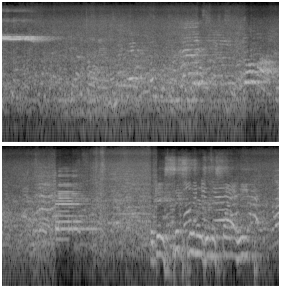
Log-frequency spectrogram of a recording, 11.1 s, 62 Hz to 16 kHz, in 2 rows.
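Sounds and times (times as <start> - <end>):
voices of people: 0.0 - 11.0.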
